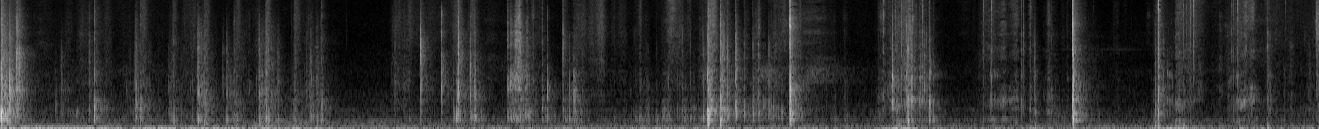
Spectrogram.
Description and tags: Plastic Box
box, plastic, things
